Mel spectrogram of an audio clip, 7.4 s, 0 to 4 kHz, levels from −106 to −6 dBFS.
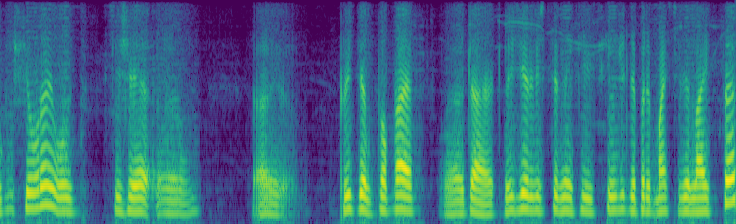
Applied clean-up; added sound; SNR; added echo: neural separator model SepFormer WHAMR!.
